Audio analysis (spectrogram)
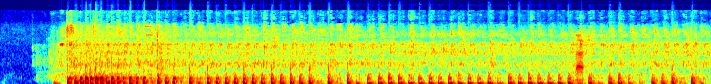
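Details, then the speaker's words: Single-cylinder engine with a leaking carburetor intake boot, just started. It chugs at about three and a half beats a second but stumbles unevenly. Check: if turning the idle screw fully in still raises revs, there is an intake air leak letting in too much air. "เวลาเบิ้ลมันจะเนี่ยนี่คือวิธีการเช็คอีกอย่างนะครับก็คือปรับอากาศเดินเบาสกรูเดินเบาอ่ะถ้าหมุนเข้าสุดแล้วมันเร่งก็คือรถรั่วนะครับคอคบูรั่วอาจจะเป็นคอรีหรืออะไรนี่นะครับ"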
